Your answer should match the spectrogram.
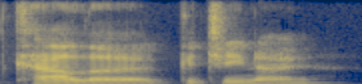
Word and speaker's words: Carla Gugino: and then you had him mirrored by Carla Gugino.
